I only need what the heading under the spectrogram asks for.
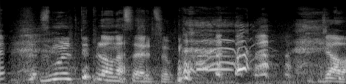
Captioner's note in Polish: śmiech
